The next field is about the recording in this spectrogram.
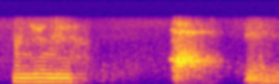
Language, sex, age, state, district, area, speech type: Dogri, male, 18-30, Jammu and Kashmir, Udhampur, rural, conversation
